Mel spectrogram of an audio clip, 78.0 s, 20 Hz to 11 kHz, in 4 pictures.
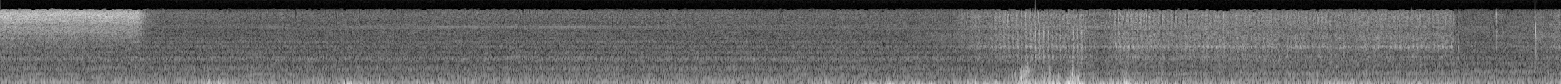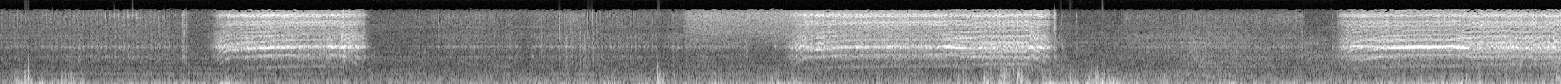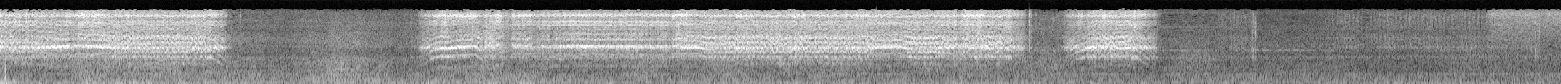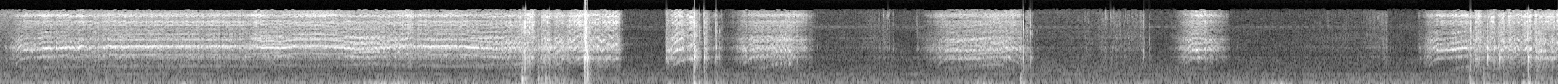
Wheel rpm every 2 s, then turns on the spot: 0, 0, 0, 0, 0, 0, 30, 20, 20, 10, 20, 110, 40, 20, 40, 160, 60, 20, 120, 160, 160, 20, 100, 160, 160, 140, 70, 10, 20, 70, 160, 160, 160, 100, 40, 60, 20, 10, 100.
12-18 20-22 24-28 32-36 42-44 52-54 56-58 68-72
